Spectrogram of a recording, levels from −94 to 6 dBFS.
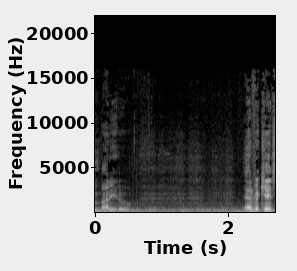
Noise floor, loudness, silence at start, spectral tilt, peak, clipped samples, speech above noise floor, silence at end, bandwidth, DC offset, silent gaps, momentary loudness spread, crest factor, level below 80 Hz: -47 dBFS; -28 LUFS; 0 s; -4.5 dB/octave; -6 dBFS; under 0.1%; 21 dB; 0 s; 16 kHz; under 0.1%; none; 24 LU; 24 dB; -62 dBFS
